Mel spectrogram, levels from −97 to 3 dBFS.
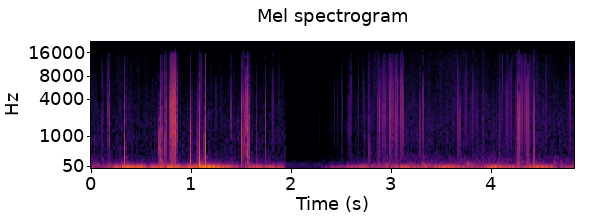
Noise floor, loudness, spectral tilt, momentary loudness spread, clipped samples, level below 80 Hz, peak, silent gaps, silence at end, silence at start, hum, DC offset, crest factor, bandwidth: -73 dBFS; -46 LUFS; -3.5 dB/octave; 20 LU; under 0.1%; -50 dBFS; -12 dBFS; none; 0 s; 0 s; 60 Hz at -75 dBFS; under 0.1%; 30 dB; 16.5 kHz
